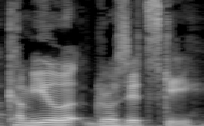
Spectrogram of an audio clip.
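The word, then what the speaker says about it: Kamil Grosicki: I think I've got it and also a kamila grows its key is how you say the loud winger for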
